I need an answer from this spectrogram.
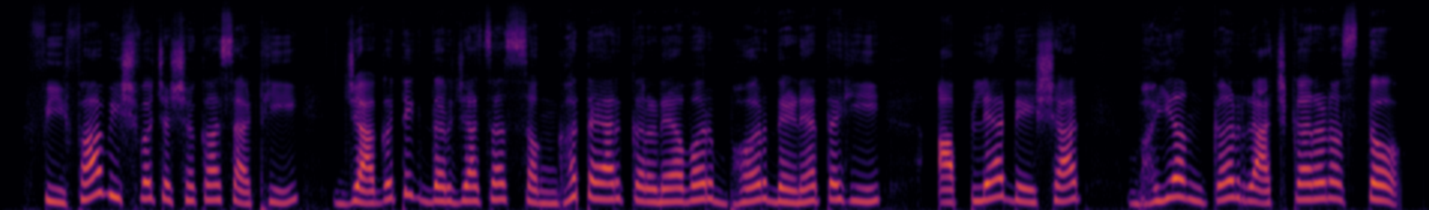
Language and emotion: Marathi, disgusted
